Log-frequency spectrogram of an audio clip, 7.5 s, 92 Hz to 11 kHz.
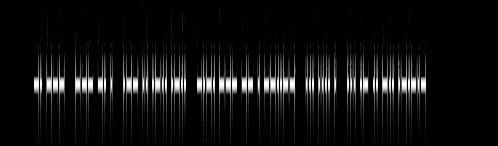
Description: Morse code, heard as a keyed tone, about 50 wpm, 700 Hz. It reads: NO ONE WILL COME, SHE SAID.
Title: Sentences from Top 100 Words 50wpm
